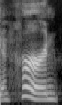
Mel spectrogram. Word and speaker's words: heard: If I pronounce that with a d heard I heard the news then I still activate the vocal cords but just slightly because I don't say heard. I don't release the d heard. Right? So, I block the air immediately, but I still make a little bit of a sound here.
